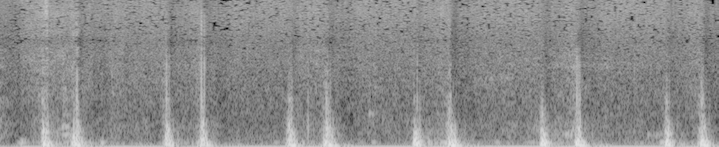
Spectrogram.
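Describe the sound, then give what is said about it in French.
A foley sound effect: a heartbeat-like lub-dub made by stretching fabric close to the microphone, six paired low thumps in a steady rhythm, close and fairly loud, with no voices. “Voilà, vous avez un cœur qui bat.”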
